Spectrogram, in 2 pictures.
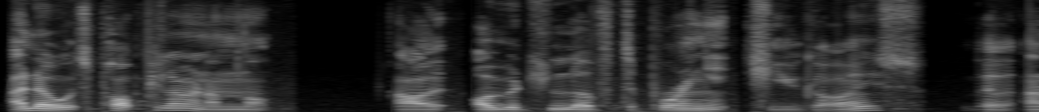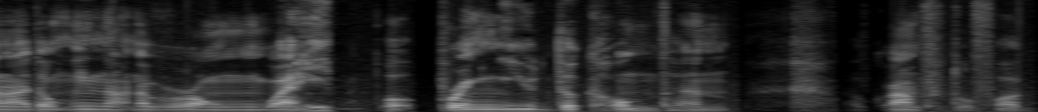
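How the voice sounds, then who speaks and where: A man with a sore throat hosting a gaming channel, rambling and apologetic as he haltingly reads a list in a casual announcement vlog. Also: mid-range voice, a bit bright, no room sound.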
